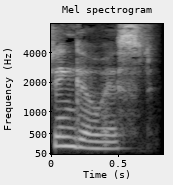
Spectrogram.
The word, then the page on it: jingoist: American English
